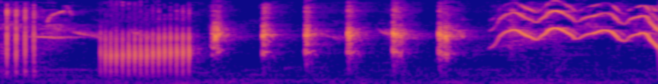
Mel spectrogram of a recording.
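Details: Javan myna singing for a cage-bird training recording: a short whistle, a dense buzzy rattle, a series of five clipped harsh notes, then high wavering warbled whistles.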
